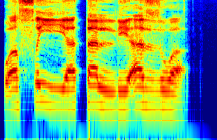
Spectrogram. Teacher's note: Masukkan bunyi ta ke dalam lam bila gunnah. Tanpa dengung. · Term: Idgham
